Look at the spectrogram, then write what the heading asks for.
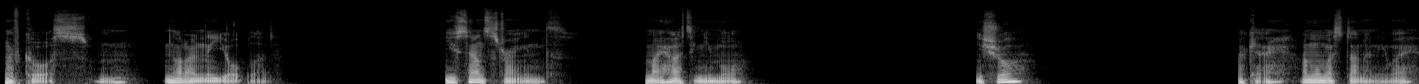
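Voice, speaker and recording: Man acting as gravelly, low-voiced back-room doctor. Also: mellow, exaggerated voice. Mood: focused, gentle. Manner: soothing, unhurried bedside reassurance with dry bluntness. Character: calm male back-room doctor, caring, gently scolding old friend. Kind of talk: ASMR roleplay, softly spoken.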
